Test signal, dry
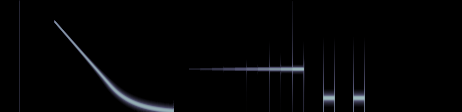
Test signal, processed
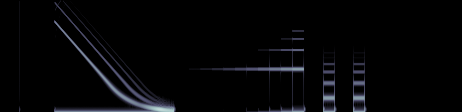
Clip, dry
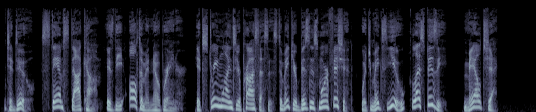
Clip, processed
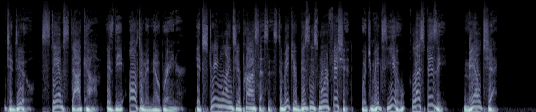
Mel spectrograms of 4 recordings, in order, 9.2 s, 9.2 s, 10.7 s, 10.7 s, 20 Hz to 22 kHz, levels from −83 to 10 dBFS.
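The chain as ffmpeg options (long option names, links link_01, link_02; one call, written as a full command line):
ffmpeg -i in.wav -af "aeval=exprs='(tanh(7.94*val(0)+0.45)-tanh(0.45))/7.94':channel_layout=same,lowshelf=frequency=190:width_type=q:width=3:gain=13.5,volume=-4dB" out.wav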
